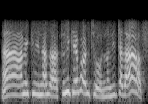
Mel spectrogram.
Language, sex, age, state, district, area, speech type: Bengali, female, 60+, West Bengal, Darjeeling, rural, conversation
